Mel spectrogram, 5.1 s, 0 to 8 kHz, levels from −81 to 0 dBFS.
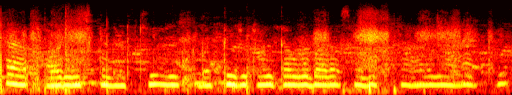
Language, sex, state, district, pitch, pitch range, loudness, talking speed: Hindi, female, Bihar, Sitamarhi, 225 Hz, 220-230 Hz, -17 LUFS, 80 wpm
